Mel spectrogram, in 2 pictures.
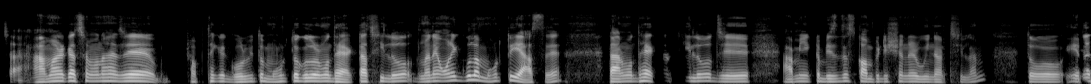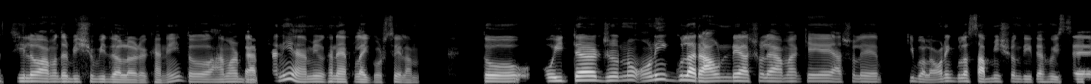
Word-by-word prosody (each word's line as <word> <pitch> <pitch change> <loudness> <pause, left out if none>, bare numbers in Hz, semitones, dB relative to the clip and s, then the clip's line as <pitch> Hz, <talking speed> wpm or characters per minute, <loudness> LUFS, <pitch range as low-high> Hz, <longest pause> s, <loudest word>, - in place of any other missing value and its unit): আচ্ছা, - - -7 0.3
আমার 150 +6 +5
কাছে 165 -1 +5
মনে 155 +1 +1
হয় 160 -1 +3
যে - - +8 0.6
সবথেকে 145 +3 -5
গর্বিত 130 +5 -1
মুহূর্তগুলোর 150 +3 +3
মধ্যে 140 -3 +4
একটা 110 +6 +3
ছিল 150 -3 -3 0.3
মানে 145 +3 +3
অনেকগুলো 190 +3 +3
মুহূর্তই 160 +4 +2
আছে, - - -7 0.6
তার 130 -1 +6
মধ্যে 145 +3 -1
একটা - - -24
ছিল 155 -1 -7 0.2
যে 135 -1 +1 0.6
আমি 130 +4 -3
একটা 155 - -5
বিজনেস 140 +3 -2
কম্পিটিশনের 135 0 -2
উইনার 115 -2 -4
ছিলাম। 120 +3 -12 0.5
তো 130 - -2 0.4
এটা 160 +4 -1 0.2
ছিল 145 0 -4 0.2
আমাদের 135 0 -2
বিশ্ববিদ্যালয়ের 115 -5 -3
ওখানেই। 105 - -7
তো 130 - -4 0.3
আমার 130 +2 -3
ব্যবসা 110 +8 -3
নিয়ে 245 +3 0
আমি 130 +2 -5
ওখানে 130 0 -3
এপ্লাই 115 -1 -2
করছিলাম 105 -1 -8 0.7
তো 145 - +3 0.6
ওইটার 185 +4 +6
জন্য 185 +2 -2 0.2
অনেকগুলা 205 -1 +3
রাউন্ডে 165 +3 +3
আসলে 155 0 -4
আমাকে 150 0 -7 0.3
আসলে 135 +2 -11 0.4
কি - - -16
বলা 110 -3 -5
অনেকগুলো 150 -1 -4
সাবমিশন 135 +2 -2
দিতে 125 +1 -5
হইছে 120 0 -8
140 Hz, 150 wpm, -22 LUFS, 125-155 Hz, 0.7 s, যে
